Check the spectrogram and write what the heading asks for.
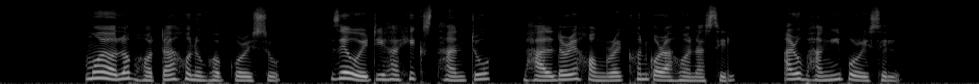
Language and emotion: Assamese, sad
